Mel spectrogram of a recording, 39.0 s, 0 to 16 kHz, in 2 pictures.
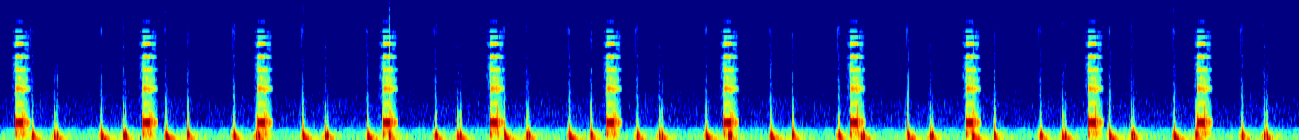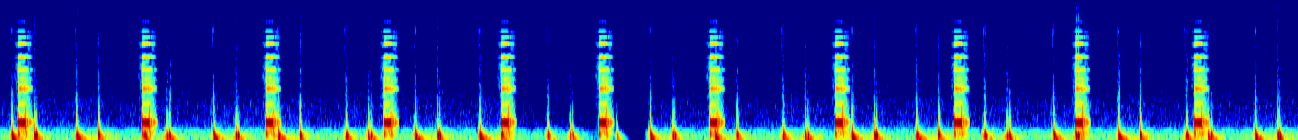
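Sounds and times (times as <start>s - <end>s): faint steady hum: 0.0s - 38.9s
heart monitor beep: 0.2s - 2.9s, 3.6s - 6.0s, 6.8s - 10.0s, 10.6s - 12.0s, 12.6s - 15.0s, 15.9s - 18.2s, 18.9s - 22.1s, 22.7s - 24.1s, 24.7s - 27.3s, 28.5s - 28.9s, 29.6s - 30.6s, 31.2s - 34.7s, 35.3s - 36.7s, 37.3s - 38.8s
heartbeat thumps: 0.2s - 38.9s.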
